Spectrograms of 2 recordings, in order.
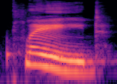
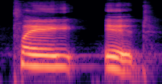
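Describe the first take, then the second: First: The ending joins into a single syllable. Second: The ending is a separate extra syllable. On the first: The speaker calls it right. "we're linking it all together into one syllable" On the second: The speaker calls it wrong. "this is different from saying it as play-id"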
